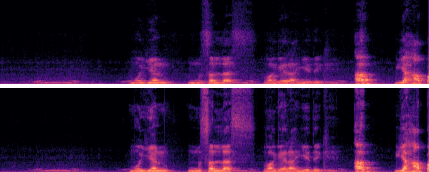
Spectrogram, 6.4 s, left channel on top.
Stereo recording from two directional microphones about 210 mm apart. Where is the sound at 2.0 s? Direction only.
55° right (ahead or behind).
